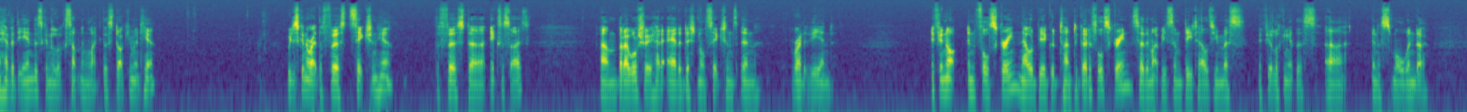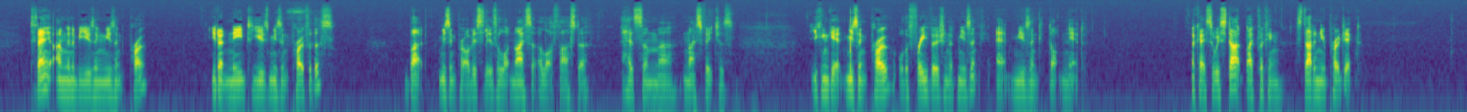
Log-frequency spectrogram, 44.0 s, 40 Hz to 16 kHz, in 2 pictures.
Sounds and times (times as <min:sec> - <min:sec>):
Speech: 0:00.0 - 0:02.4, 0:04.3 - 0:08.0, 0:09.0 - 0:12.6, 0:14.0 - 0:21.5, 0:22.4 - 0:24.2, 0:25.2 - 0:27.1, 0:28.1 - 0:33.1, 0:34.2 - 0:38.4, 0:39.8 - 0:42.4.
